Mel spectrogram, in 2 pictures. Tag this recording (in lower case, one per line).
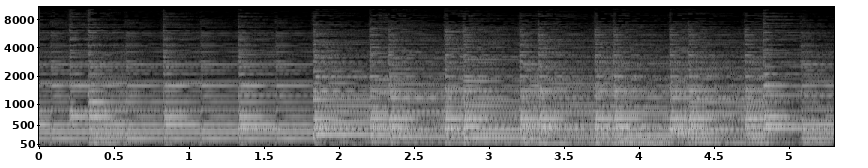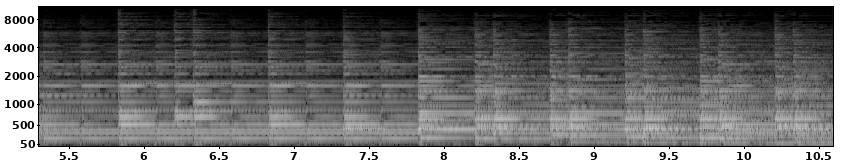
clarinet
piano
musical instrument
music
